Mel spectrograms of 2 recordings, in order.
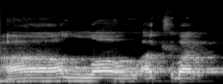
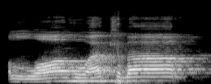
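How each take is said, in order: First: The opening vowel is drawn out long. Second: The final syllable is drawn out long. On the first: It asks whether God is the greatest. "dengan memanjangkan apa? Hamzahnya" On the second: It says God is a drum. "Atau barnya panjang?"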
